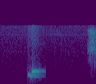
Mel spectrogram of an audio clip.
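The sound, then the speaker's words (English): Telephone line tones sound as a call is put through to a caller: a short, lower electronic burst, a pause, then a briefer, higher tone, both quiet against a faint hiss. “I got another caller, man. I'm going to put him through.”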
